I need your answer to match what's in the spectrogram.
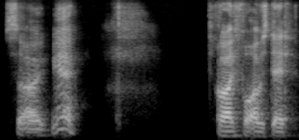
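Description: A man's voice: on the low side, wildly swooping pitch, takes it slowly, creaky, breathy edge, muffled recording. A man in his thirties with an Essex accent, telling an anecdote in casual, blokey, slangy chat. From Essex, England. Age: 30s. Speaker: podcast guest and YouTuber.

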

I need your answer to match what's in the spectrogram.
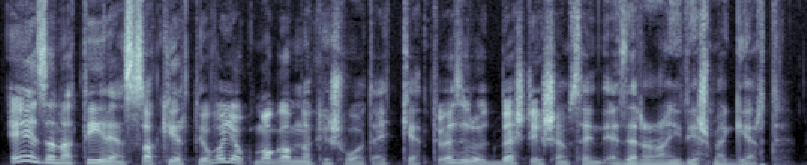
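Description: A man's voice: medium pitch, animated, dry recording, clean studio sound, natural voice. A man reading an audiobook and voicing Athos, a worldly, ironic musketeer, with a languid manner of telling his tale. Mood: wry.

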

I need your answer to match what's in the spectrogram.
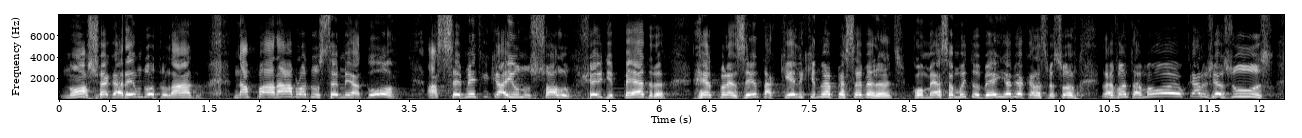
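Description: Fervent male apostle, high-pitched, exhorting sermon delivery. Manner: fervent, exhorting, acts out dialogue. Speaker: apostle preaching.

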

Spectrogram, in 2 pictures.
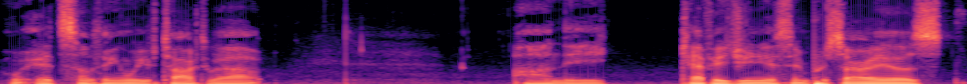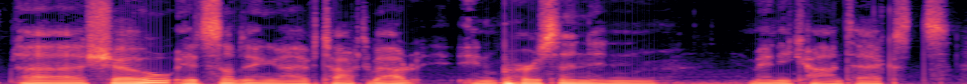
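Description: A man's voice: sits low, moderate pace, a little mellow, no room sound. A man hosting a solo podcast, rambling and correcting himself with wry asides, his voice dulled by allergies. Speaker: podcast host.

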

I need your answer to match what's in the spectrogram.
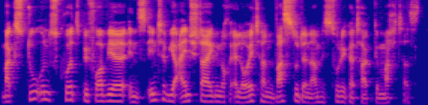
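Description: Young man, bright forceful voice, mid pitch, podcast host, conversational. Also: steady tone, fairly quick.

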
